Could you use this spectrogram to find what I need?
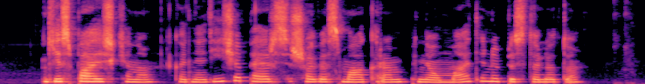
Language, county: Lithuanian, Vilnius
